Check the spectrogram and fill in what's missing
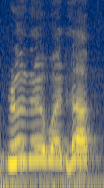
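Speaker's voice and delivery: high, hushed, pitying cry; lightly voiced weepy lady; wailing church lady. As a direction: mimic a fretting woman at a sickbed. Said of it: "She's touching and said".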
